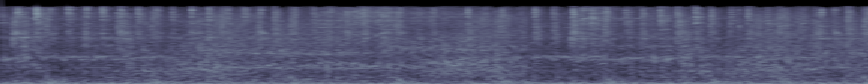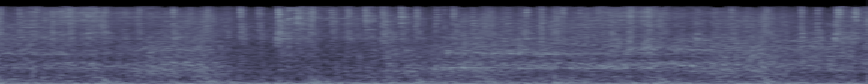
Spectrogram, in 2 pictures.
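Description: Steady low rumble of a car driving on the road, with background music over it.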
